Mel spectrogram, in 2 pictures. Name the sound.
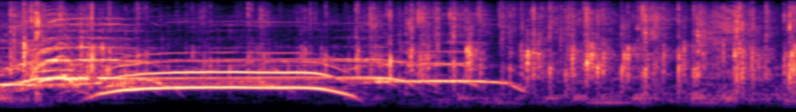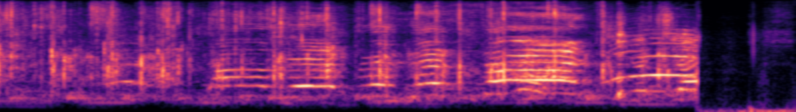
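protest crowd cheering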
